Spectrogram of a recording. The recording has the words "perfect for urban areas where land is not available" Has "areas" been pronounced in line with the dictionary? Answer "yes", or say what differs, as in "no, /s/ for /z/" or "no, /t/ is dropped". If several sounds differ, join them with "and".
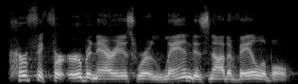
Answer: yes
